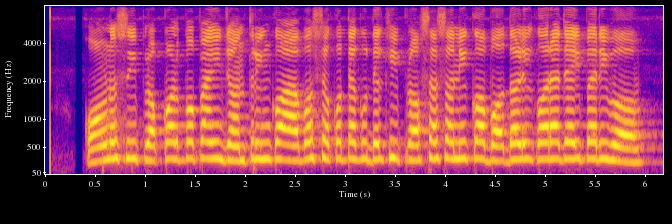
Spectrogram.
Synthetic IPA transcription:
kɔwɳ̃ɔsipɾɔkɔɭpɔpaĩd͡ʒɔnt̪ɾiŋkɔabɔsjɔkɔt̪ak̬ud̪ekʰipɾɔsasɔnikɔbɔd̪ɔɭikɔɾad͡ʒajpaɾibɔ

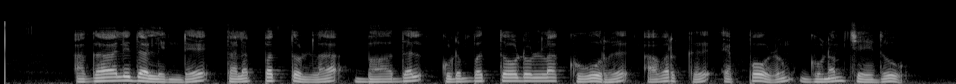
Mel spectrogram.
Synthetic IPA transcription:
ɐɡaːliðɐɭːinde̞t̪ɐlɐpːɐt̪ːuɭːɐbaːd̪ɐlkuɽumbɐt̪ːo̞ːɽuɭːɐkuːrɨɐʋɐrkɨe̞pːo̞ːɻumɡuɳɐmt͡ɕe̞jt̪u

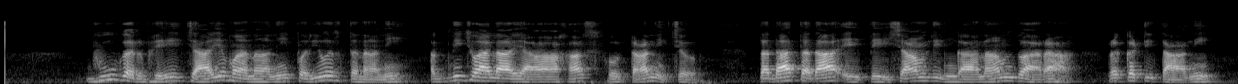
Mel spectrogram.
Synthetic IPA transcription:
bʱuːɡɐɾbʱeːd͡ʑaːjəmaːnaːnipɐɾiʋəɾt̪əna̰ːni | ɐɡnid͡ʒʋaːlaːjaaːhaspʰoːʈaːnḭt͡ɕə | t̪ɐd̪aːt̪ɐd̪aːeːt̪eːʃaːmliŋɡaːnaːmd̪ʋaːɾa̰ | pɾɐkəʈit̪aːni

